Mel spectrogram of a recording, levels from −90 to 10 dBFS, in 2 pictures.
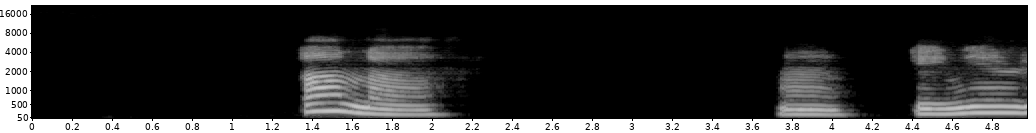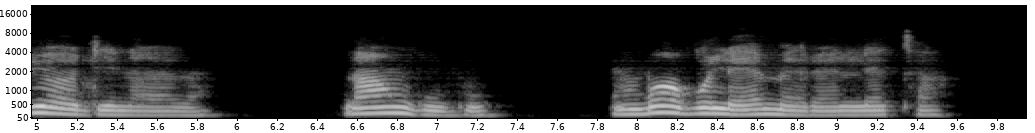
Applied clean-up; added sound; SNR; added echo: neural mask model Resemble Enhance denoiser.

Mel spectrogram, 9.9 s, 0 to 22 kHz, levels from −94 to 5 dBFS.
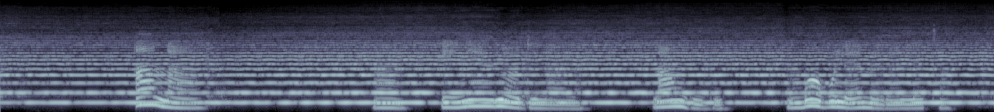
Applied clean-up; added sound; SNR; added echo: none; Bowed string instrument; -3 dB; none.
